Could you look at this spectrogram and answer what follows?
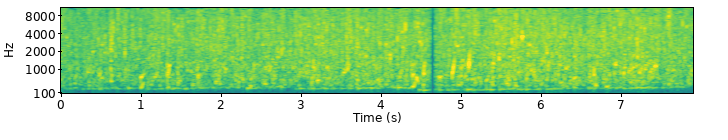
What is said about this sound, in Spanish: Después de un largo recorrido en silencio, escuché el rumor de un arroyo.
